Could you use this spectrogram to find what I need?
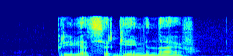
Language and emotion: Russian, neutral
